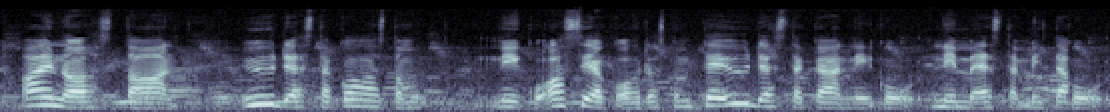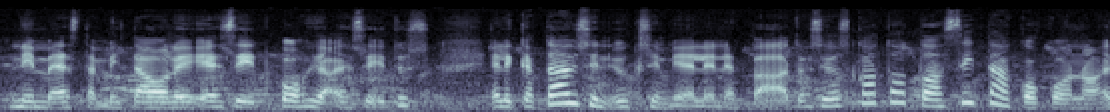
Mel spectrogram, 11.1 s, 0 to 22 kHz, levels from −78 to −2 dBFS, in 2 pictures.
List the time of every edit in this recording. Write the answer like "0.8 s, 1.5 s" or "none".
5.3 s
